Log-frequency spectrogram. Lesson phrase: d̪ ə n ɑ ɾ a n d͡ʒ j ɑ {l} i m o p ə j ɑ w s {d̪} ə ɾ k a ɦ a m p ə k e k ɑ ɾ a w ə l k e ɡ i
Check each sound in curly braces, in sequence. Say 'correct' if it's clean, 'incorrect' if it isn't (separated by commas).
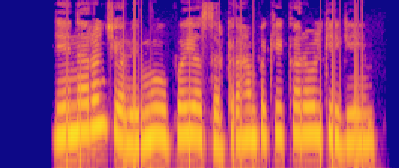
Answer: correct, incorrect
